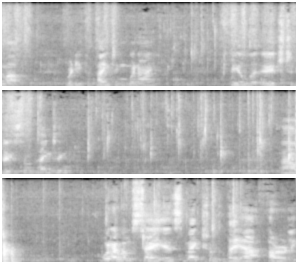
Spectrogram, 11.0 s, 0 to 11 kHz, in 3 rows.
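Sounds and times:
tap water splashing into sink: 0:01.8 - 0:10.5.

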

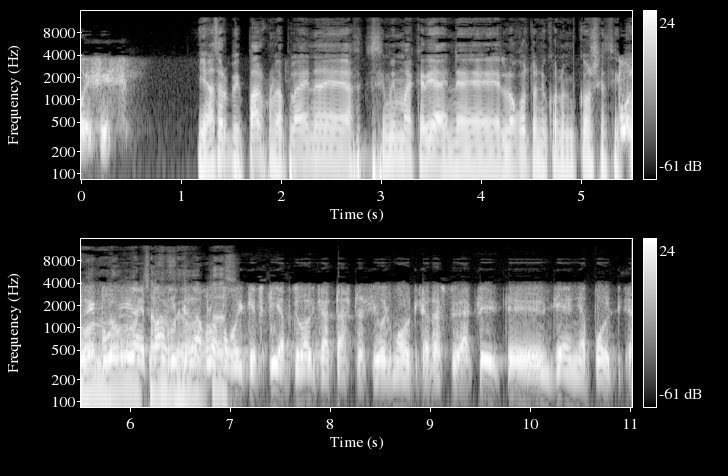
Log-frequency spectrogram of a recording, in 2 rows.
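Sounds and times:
person speaking over telephone line: 0:05.4 - 0:11.0.

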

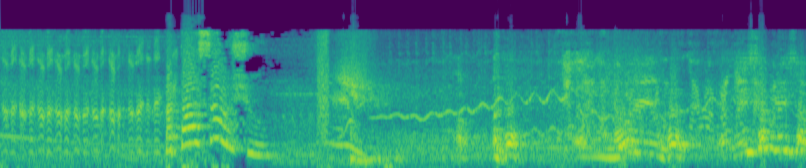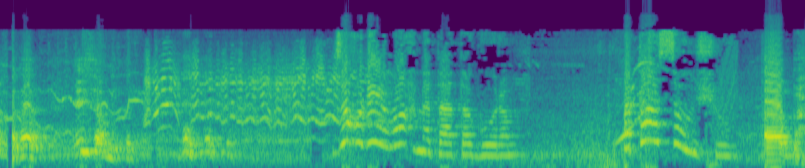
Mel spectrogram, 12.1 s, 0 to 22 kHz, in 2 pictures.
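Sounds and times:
people speaking: 0:01.2 - 0:02.8, 0:03.7 - 0:07.9, 0:08.6 - 0:10.0
high wavering whinny-like call: 0:02.5 - 0:08.8.

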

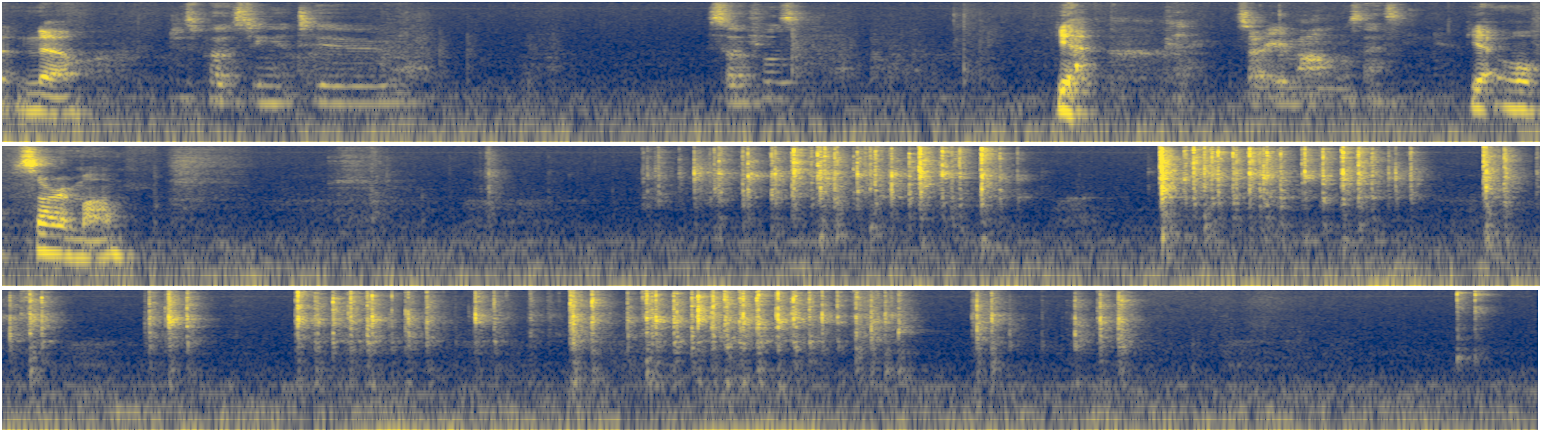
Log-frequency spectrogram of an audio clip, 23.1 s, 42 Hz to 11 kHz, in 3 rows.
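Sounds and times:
typing on computer keyboard: 0:10.9 - 0:12.9, 0:13.5 - 0:21.1.

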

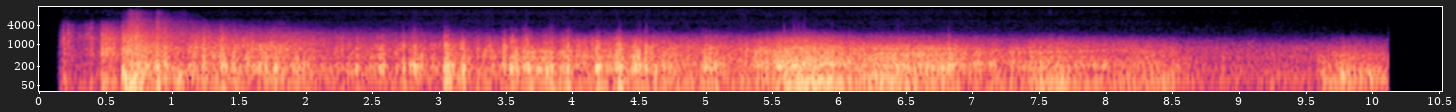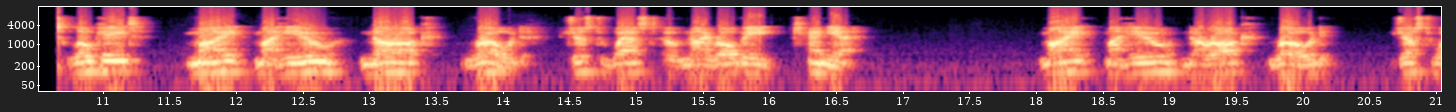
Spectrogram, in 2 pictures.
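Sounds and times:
crackling rolling rumble: 0:00.2 - 0:10.1
sharp thunder crack: 0:00.2 - 0:10.1.

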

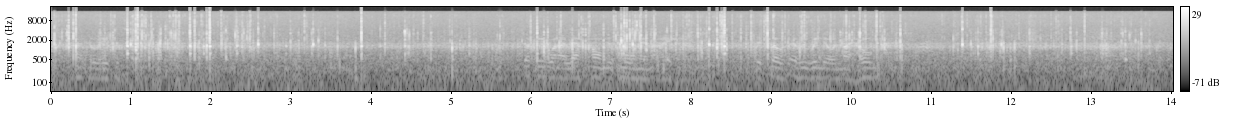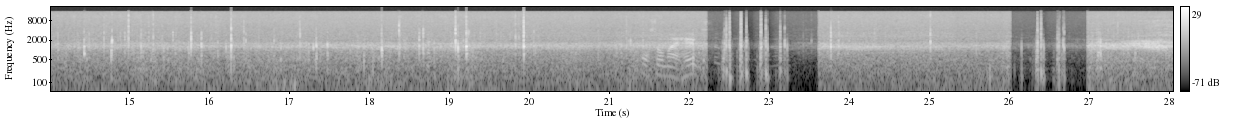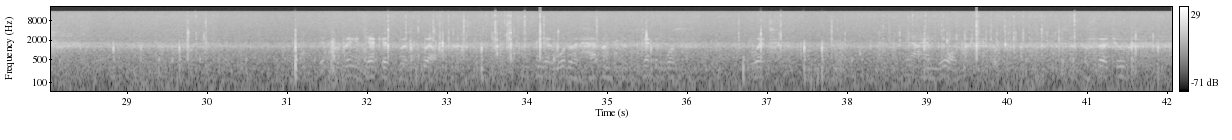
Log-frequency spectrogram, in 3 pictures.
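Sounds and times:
small ticks: 0:00.0 - 0:20.1, 0:31.0 - 0:35.7
muffled bicycle riding noise: 0:00.0 - 0:42.0.

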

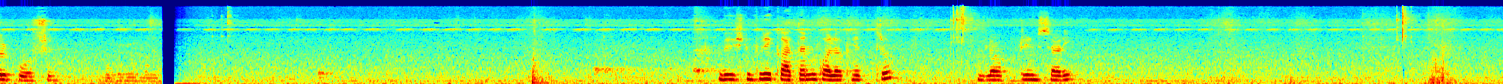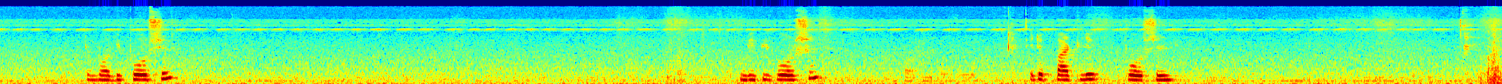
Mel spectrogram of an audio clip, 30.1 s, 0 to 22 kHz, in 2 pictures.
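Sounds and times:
cricket chirping: 0:00.0 - 0:16.0, 0:16.6 - 0:30.0
dull thump: 0:05.2 - 0:05.7.

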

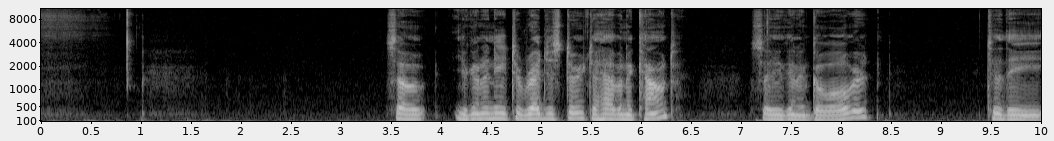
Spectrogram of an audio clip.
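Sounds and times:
faint click: 0:00.8 - 0:01.1.

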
